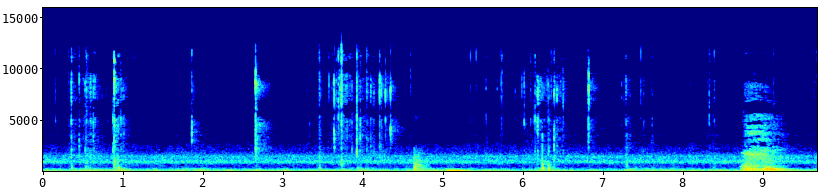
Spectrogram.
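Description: A small knife carves and scrapes the surface of a solid purple-and-white bar of soap. Short, crisp cracks and clicks come at an irregular pace over a soft low rumble. A longer, louder scrape comes near the end.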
